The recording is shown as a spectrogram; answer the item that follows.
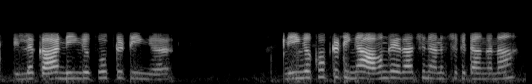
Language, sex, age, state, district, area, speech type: Tamil, female, 45-60, Tamil Nadu, Pudukkottai, rural, conversation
